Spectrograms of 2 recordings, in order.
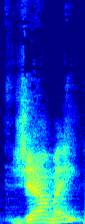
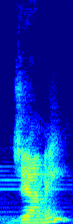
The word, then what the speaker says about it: Xiaomi: Xiaomi, I think it's Z-X-I-A-O-M-I, Xiaomi. Yeah, I'm pretty sure that's how they pronounce it.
